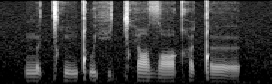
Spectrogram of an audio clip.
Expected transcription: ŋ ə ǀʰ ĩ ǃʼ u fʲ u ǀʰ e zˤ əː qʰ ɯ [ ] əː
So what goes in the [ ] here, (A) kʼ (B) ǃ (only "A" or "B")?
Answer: B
